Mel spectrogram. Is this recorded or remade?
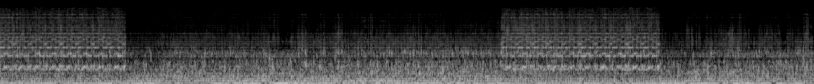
remade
